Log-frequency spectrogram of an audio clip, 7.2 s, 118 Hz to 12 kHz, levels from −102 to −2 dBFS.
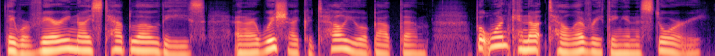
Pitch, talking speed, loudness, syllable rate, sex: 175 Hz, 195 wpm, -18 LUFS, 5.4 syllables/s, female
